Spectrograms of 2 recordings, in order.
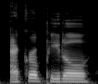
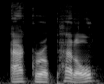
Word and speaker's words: acropetal: below upward as in acropedal development or of floral buds acropedyle is the adverb and i think i pronounced it wrong i think it's acropetal and petal is like a petal of a flower which is why you've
